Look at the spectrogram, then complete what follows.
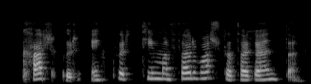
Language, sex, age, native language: Icelandic, female, 30-39, Icelandic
